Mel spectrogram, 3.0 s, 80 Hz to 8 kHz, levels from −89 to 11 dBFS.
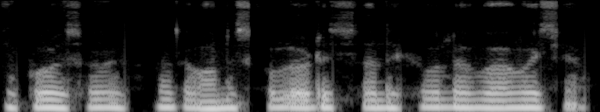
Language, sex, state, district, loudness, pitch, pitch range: Assamese, male, Assam, Hailakandi, -15 LUFS, 160 Hz, 155-165 Hz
